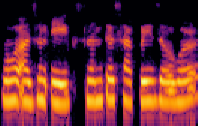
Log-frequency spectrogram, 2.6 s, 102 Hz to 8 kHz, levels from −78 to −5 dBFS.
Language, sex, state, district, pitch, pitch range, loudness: Marathi, female, Maharashtra, Dhule, 240 Hz, 230-245 Hz, -18 LUFS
